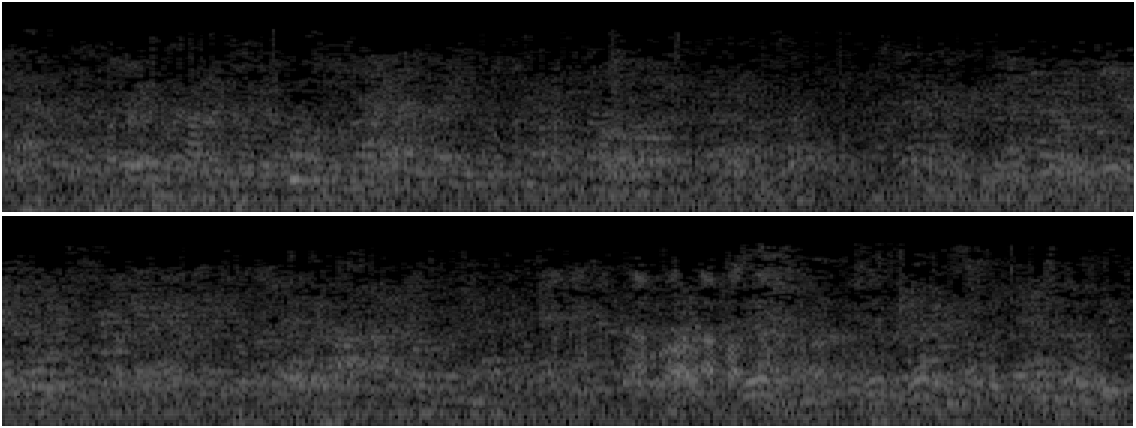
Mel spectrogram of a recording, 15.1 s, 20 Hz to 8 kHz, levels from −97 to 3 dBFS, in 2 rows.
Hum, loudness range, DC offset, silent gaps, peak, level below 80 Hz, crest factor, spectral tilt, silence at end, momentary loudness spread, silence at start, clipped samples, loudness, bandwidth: none; 4 LU; under 0.1%; none; -42 dBFS; -76 dBFS; 18 dB; -3.5 dB/octave; 0 s; 6 LU; 0 s; under 0.1%; -60 LUFS; 5.6 kHz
